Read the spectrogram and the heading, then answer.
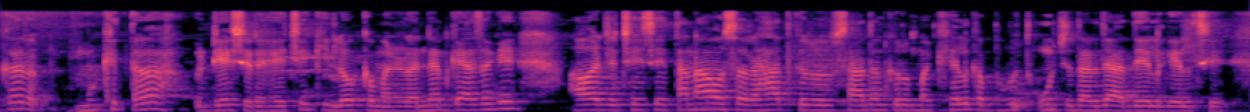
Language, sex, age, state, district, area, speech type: Maithili, male, 18-30, Bihar, Darbhanga, rural, spontaneous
